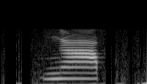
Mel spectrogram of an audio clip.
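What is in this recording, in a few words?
"aap3", Cantonese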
